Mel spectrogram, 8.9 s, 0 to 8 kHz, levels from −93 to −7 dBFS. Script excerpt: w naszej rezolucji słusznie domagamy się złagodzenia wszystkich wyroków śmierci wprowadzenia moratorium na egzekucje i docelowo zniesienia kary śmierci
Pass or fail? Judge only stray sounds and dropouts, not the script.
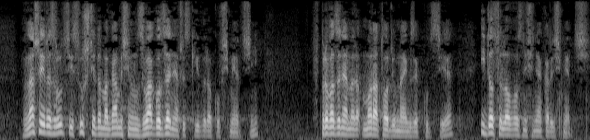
pass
